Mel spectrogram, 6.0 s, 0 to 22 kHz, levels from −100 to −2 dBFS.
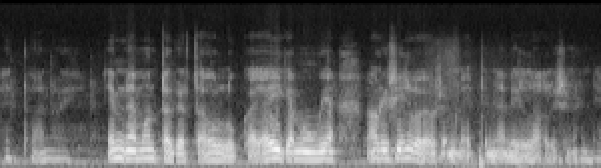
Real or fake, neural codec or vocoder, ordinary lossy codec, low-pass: fake; vocoder, 44.1 kHz, 128 mel bands every 256 samples, BigVGAN v2; none; 19.8 kHz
